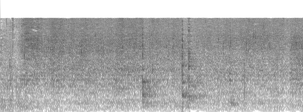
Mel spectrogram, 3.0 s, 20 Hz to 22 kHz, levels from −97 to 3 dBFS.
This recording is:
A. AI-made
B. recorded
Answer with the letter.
B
